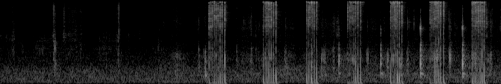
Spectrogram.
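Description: A ratchet clicks in quick close bursts as it snugs down the vehicle speed sensor on a 2014-2018 Chevrolet Silverado 1500, starting after a quiet pause and repeating in a steady rhythm.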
